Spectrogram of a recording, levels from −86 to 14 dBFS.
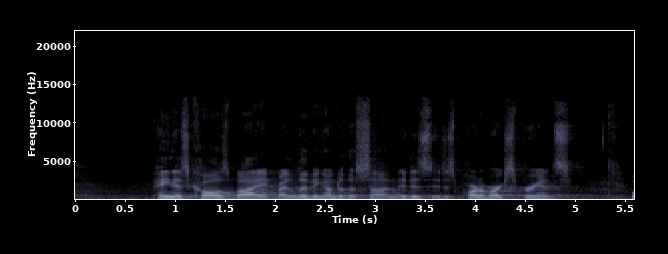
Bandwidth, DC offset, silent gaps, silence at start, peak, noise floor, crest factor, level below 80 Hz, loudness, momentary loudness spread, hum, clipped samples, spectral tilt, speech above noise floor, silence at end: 13 kHz; under 0.1%; none; 0.8 s; -20 dBFS; -66 dBFS; 18 dB; -74 dBFS; -37 LUFS; 10 LU; none; under 0.1%; -6 dB/octave; 30 dB; 0 s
